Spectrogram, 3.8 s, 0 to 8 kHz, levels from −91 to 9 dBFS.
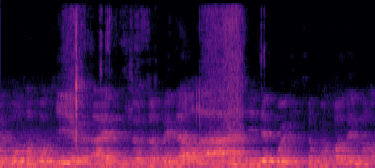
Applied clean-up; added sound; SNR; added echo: none; Domestic sounds, home sounds; 20 dB; reverberation time 0.9 s.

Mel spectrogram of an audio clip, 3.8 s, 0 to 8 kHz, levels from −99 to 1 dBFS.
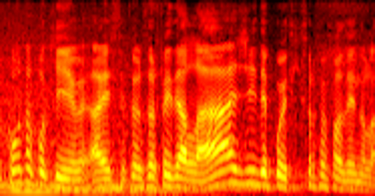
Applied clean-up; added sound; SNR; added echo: none; none; none; none.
